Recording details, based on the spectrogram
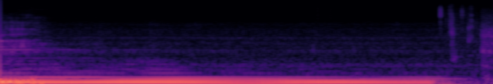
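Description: A single open low E string on a guitar rings out once, a steady sustained low tone that slowly decays before being muted with a brief rustle at the end.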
